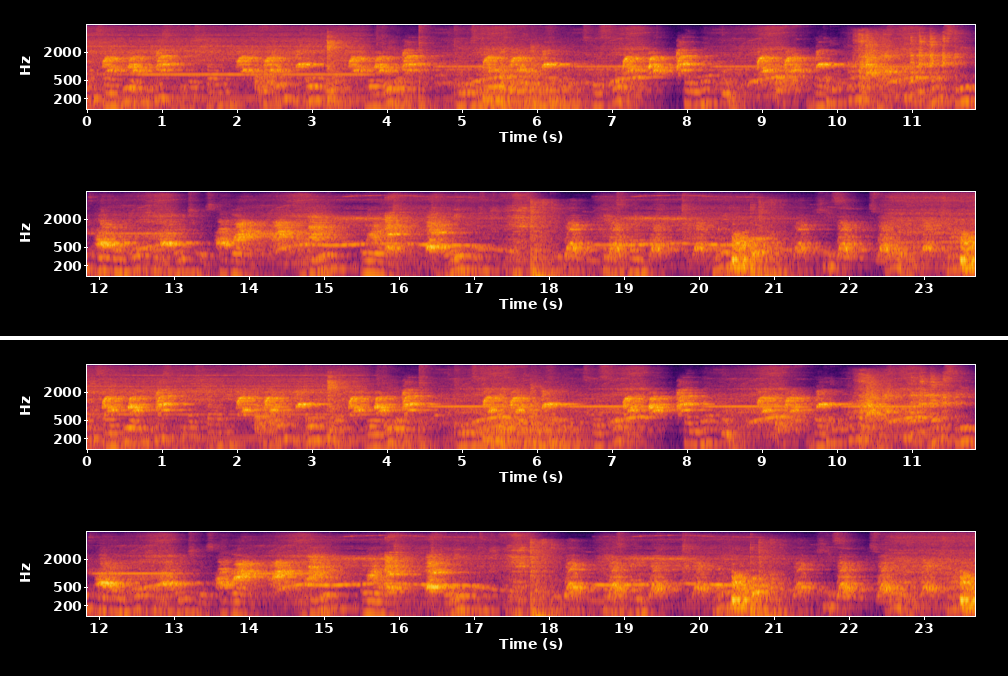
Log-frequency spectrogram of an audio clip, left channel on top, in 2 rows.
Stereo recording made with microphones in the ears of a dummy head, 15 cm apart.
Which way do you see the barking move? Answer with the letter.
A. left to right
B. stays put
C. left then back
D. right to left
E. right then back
C.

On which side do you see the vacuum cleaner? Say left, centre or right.
left.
